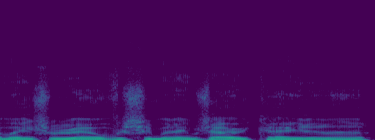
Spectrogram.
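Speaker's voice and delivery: a lightly nasal footballer's voice, speaking through the nose; a hint of a nasal, droning player interview; Harry Kane nasal. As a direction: talk it all down the nose like a bored striker. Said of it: "let me just try and speak through my nose here".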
